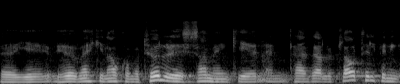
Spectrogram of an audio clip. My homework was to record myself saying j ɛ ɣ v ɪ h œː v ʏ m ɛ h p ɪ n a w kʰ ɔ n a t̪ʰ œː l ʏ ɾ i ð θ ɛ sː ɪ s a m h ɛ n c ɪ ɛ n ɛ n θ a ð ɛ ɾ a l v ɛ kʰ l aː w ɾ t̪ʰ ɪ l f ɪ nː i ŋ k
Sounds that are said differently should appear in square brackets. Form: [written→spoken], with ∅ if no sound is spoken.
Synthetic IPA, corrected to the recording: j ɛ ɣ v ɪ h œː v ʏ m ɛ h [p→c] ɪ n a w kʰ ɔ [n→m] a t̪ʰ œː l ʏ ɾ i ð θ ɛ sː ɪ s a m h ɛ [n→ɲ] c ɪ ɛ n ɛ n θ a ð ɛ ɾ a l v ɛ kʰ l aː w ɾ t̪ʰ ɪ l f ɪ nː i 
